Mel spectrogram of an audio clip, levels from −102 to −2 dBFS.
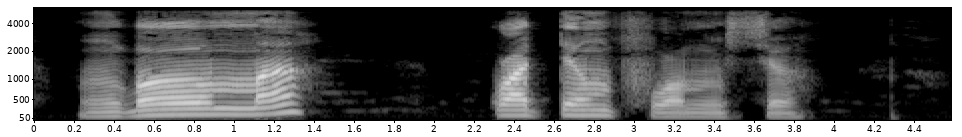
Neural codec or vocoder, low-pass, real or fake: none; 5.4 kHz; real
